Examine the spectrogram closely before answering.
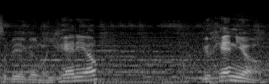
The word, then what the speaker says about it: Eugenio: Eugenio. The G is silent.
